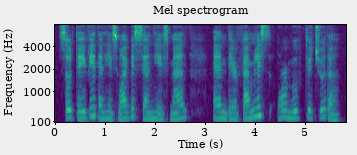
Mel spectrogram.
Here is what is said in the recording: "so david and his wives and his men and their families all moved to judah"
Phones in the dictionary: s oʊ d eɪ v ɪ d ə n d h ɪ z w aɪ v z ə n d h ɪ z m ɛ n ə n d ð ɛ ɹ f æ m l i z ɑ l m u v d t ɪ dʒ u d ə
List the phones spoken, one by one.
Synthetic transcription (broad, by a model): s oʊ d eɪ v ɪ d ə n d h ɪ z w aɪ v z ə n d h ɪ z m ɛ n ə n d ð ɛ ɹ f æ m l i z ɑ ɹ m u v t ɪ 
